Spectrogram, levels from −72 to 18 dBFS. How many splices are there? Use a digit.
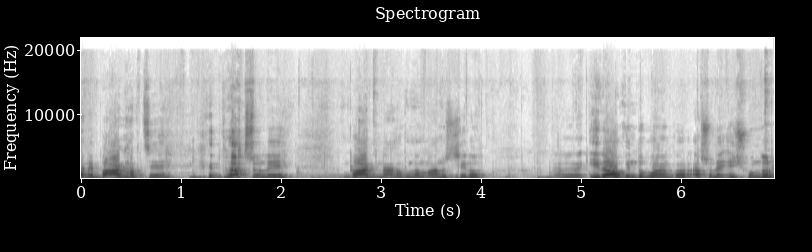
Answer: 0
